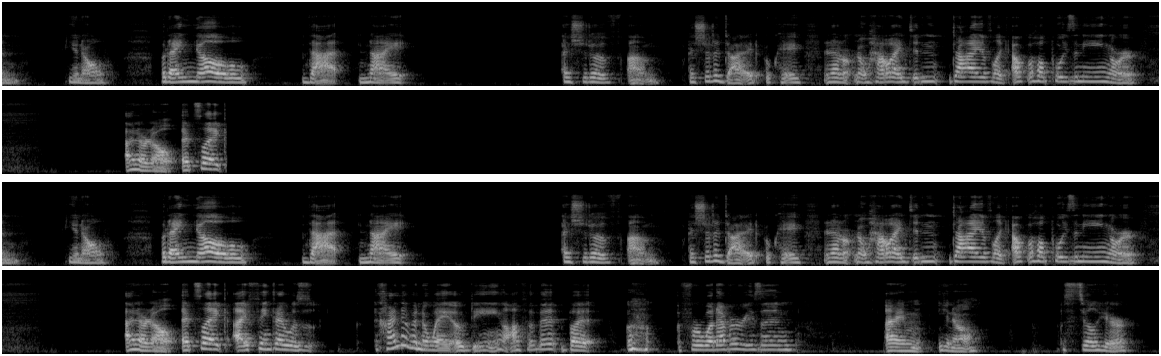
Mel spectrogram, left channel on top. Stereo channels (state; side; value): drops out; left; at 13.9 s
